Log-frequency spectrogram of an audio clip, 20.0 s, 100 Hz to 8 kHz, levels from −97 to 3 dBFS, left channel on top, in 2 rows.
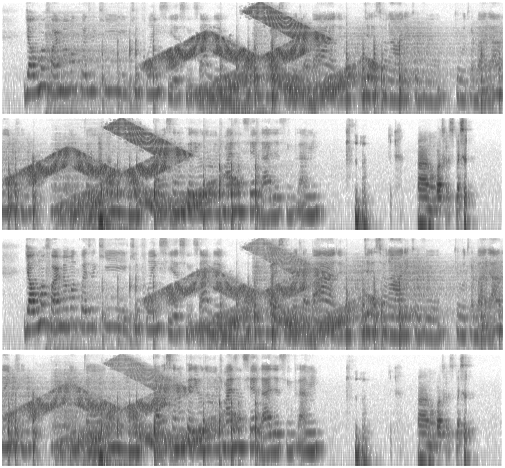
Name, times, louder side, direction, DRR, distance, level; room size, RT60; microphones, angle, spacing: voice 1, 0.0-10.7 11.3-16.5, right 3 dB, 45° right, 1.1 m, -37 dB
sound 1, 0.9-2.5 2.8-7.6 10.0-14.8, left 5 dB, 80° left, 1.6 m, -31 dB
Knock, 2.0-2.8 3.0-3.1 4.3-5.6 6.9-8.1 9.6-10.8 12.0-13.2 14.0-14.8 15.1-15.2, left 1 dB, 10° left, 1.1 m, -35 dB
sound 2, 5.0-14.4, right 3 dB, 80° right, 3.7 m, -49 dB
voice 2, 11.9-12.3 16.9-17.4 17.9-18.0 18.3-19.3, left 5 dB, 55° left, 0.7 m, -31 dB
26.5 x 11.0 x 4.6 m
head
